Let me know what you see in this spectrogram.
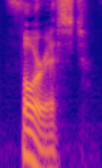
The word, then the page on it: forest: American English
